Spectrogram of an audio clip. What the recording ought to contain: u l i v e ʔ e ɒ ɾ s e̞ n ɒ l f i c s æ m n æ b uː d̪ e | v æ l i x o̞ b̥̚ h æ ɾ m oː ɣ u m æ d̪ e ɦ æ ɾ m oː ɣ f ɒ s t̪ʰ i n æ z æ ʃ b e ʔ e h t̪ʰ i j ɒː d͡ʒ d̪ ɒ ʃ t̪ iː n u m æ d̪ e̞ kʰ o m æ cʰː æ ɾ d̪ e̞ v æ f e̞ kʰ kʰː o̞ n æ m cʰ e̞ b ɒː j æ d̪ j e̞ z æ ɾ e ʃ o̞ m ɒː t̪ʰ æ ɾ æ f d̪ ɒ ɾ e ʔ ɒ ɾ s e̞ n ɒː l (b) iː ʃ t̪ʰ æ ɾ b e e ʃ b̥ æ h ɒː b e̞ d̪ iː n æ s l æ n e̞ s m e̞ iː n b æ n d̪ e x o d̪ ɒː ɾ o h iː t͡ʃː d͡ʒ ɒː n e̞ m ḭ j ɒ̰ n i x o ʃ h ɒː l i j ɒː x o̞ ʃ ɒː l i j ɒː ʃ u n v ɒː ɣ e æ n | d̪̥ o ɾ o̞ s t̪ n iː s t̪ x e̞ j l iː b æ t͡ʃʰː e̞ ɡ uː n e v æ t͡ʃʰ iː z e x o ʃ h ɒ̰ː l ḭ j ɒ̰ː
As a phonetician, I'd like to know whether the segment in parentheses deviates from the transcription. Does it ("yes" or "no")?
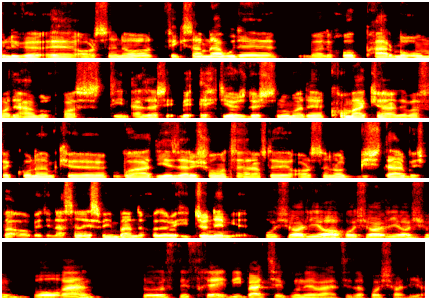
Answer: no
